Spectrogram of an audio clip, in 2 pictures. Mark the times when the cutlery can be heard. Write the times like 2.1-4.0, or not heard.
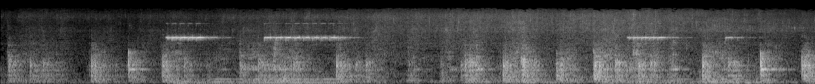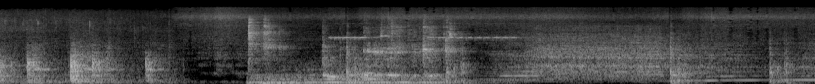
10.6-12.8.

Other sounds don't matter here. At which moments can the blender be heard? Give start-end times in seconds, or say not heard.
12.9-16.2.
